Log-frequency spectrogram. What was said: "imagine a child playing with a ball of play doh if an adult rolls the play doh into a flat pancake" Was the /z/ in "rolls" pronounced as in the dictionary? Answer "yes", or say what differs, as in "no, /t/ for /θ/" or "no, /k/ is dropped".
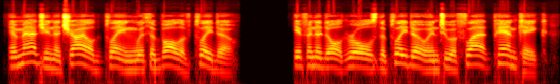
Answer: yes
